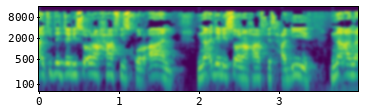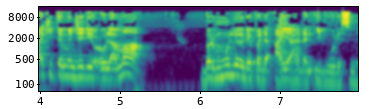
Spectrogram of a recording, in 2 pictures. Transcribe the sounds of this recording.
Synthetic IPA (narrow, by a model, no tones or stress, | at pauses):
aʔkit̪ad͡ʒadisəoɾaŋhafɪskurʔanːaʔd͡ʒadisəoɾaŋhafɪθħadiθnãʔanaʔkit̪amə̃ɲd͡ʒadiʕulamaʔ | bərmũlədaɾipadaʔajahdanibudisini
